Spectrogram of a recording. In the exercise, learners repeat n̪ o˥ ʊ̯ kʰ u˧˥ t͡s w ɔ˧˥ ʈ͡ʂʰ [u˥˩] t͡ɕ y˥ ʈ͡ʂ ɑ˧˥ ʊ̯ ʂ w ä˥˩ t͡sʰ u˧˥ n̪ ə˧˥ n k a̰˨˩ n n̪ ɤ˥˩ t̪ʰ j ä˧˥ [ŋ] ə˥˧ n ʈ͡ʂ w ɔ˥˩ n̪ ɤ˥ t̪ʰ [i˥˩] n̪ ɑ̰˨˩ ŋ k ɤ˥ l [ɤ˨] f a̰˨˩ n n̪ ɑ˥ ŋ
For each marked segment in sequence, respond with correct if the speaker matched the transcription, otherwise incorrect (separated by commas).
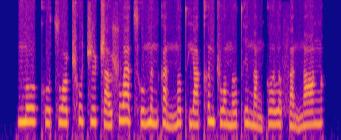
correct, incorrect, correct, correct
